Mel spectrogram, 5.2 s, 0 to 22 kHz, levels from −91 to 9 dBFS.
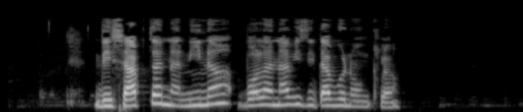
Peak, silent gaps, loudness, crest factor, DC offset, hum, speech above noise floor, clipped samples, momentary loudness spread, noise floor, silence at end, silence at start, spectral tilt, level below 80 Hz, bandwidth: -2 dBFS; none; -21 LUFS; 22 dB; under 0.1%; none; 54 dB; under 0.1%; 16 LU; -75 dBFS; 1.25 s; 0.95 s; -3.5 dB/octave; -66 dBFS; 11.5 kHz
